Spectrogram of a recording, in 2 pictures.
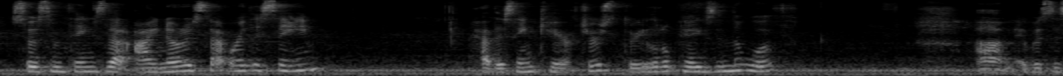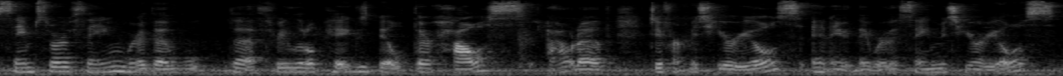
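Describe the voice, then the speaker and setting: A woman's voice: fairly low pitch, moderate pace, gravelly, background noise. A young adult woman speaking as a teacher, giving an instructional story lesson for children and prompting listeners with questions. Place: small living room indoors. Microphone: camera a short distance away.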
